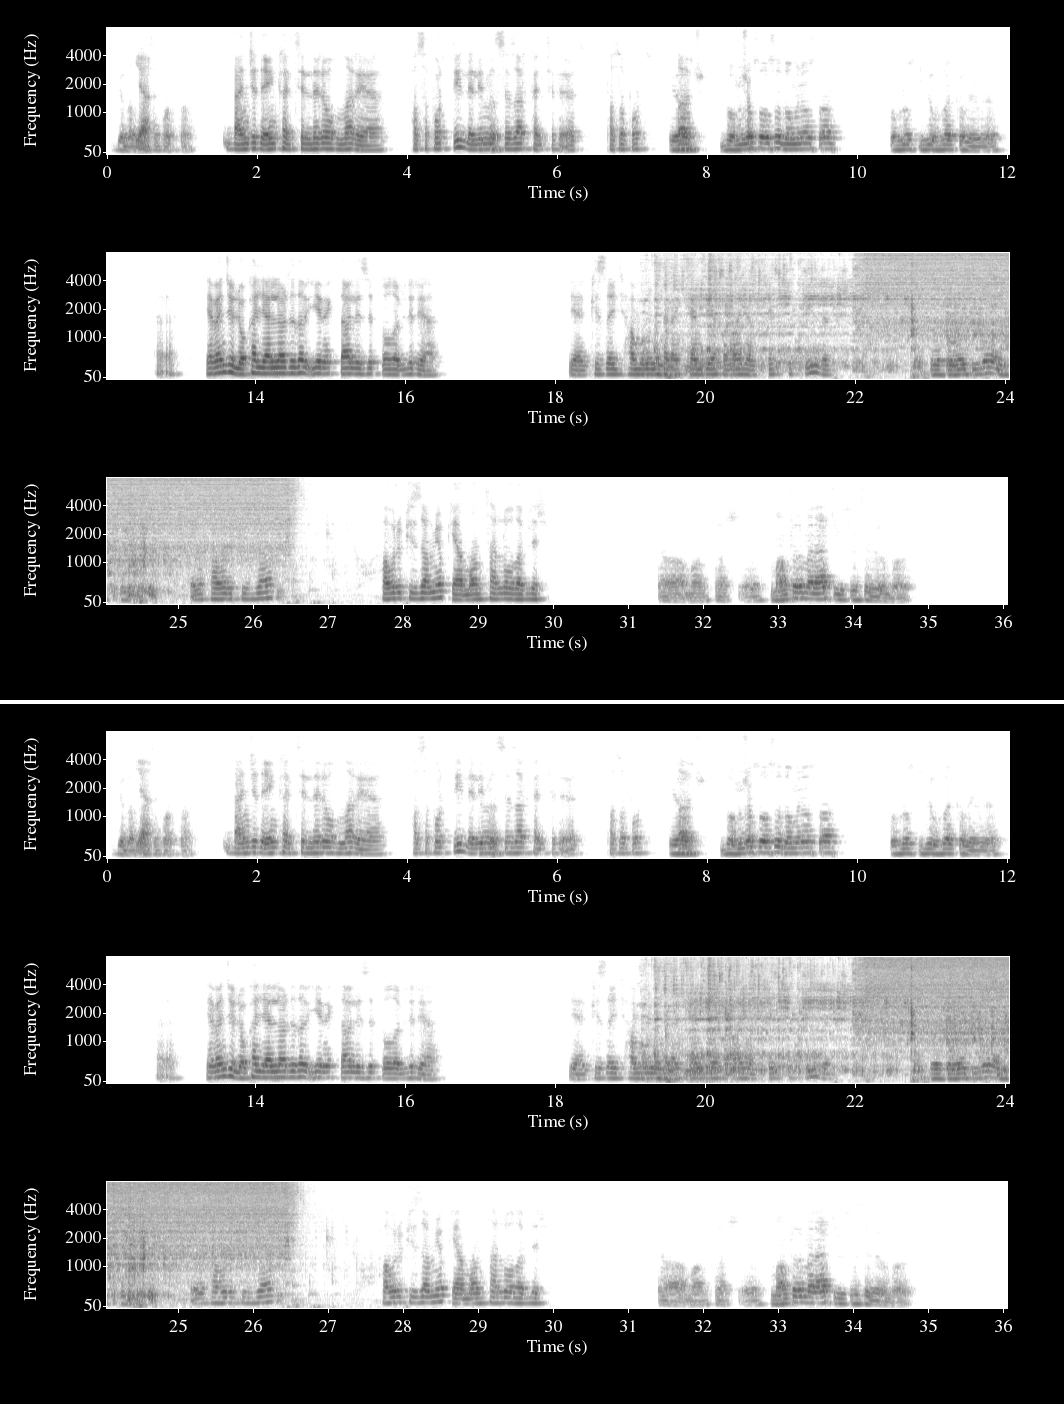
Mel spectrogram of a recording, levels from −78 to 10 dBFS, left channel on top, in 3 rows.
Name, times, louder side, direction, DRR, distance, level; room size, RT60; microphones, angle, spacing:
voice 1, 0.7-1.1 4.9-5.2 7.5-7.8 8.2-9.7 10.4-11.9 19.1-19.6 23.0-24.6 31.4-34.7, left 1 dB, 10° left, 0.8 m, -33 dB
voice 2, 1.5-3.7 4.1-6.3 6.7-7.1 7.6-7.8 8.5-8.6 12.7-12.9 13.3-16.4 18.2-21.7 25.2-26.4 27.7-29.9, left 4 dB, 50° left, 0.3 m, -31 dB
Water tap faucet / Toilet flush, 19.0-27.1, right 5 dB, 40° right, 0.5 m, -33 dB
2.8 x 2.1 x 2.4 m
head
